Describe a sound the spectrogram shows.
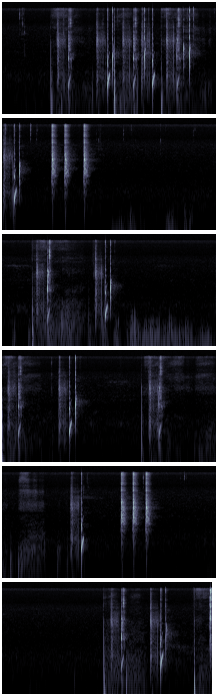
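Game tiles clack softly as they stack onto each other in quick bursts.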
